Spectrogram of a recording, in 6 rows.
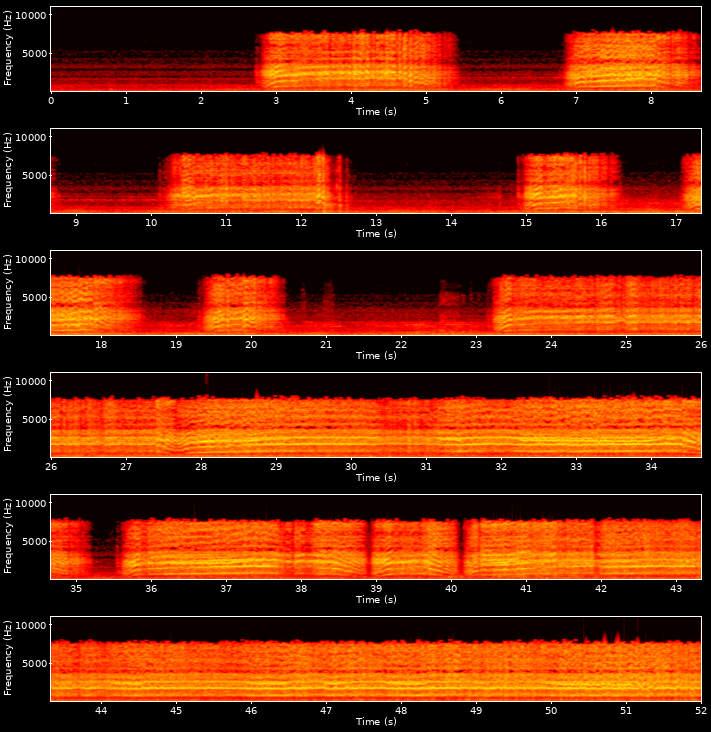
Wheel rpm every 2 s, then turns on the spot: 0, 130, 70, 110, 40, 180, 10, 70, 70, 40, 0, 150, 240, 210, 230, 220, 170, 110, 190, 120, 210, 220, 220, 220, 230, 230.
none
